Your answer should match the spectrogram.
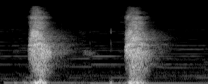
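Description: Two sharp breaths forced out through the mouth about a second apart, a boxer exhaling with each hook as he throws two punches at the air.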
